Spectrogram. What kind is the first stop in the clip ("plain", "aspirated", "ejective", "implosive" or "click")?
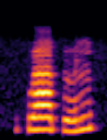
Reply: plain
